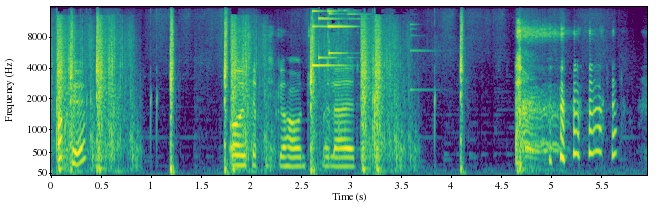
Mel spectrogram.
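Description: Sharp hits land in quick succession.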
